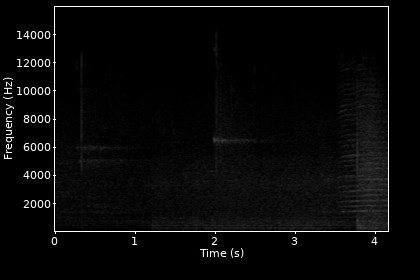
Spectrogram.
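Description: Near silence in a basketball sports hall: a faint crowd murmur that rises a little after about a second, a few faint short high-pitched squeaks, and a short thump near the end.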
